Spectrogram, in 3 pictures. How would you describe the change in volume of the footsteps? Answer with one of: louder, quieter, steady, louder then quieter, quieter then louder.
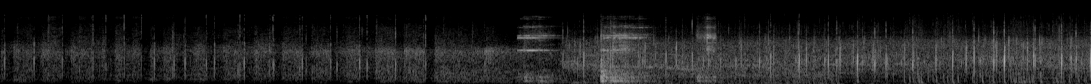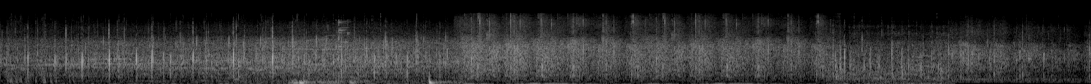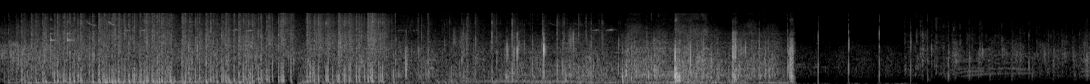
louder.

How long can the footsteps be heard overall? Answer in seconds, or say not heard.
8 s.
